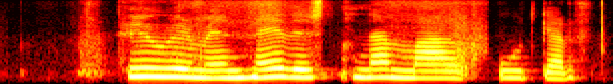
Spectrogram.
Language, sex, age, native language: Icelandic, female, 12, Icelandic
